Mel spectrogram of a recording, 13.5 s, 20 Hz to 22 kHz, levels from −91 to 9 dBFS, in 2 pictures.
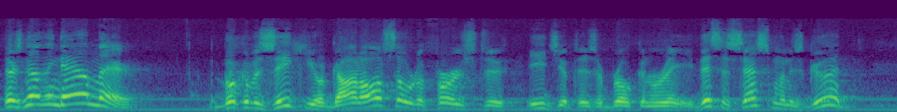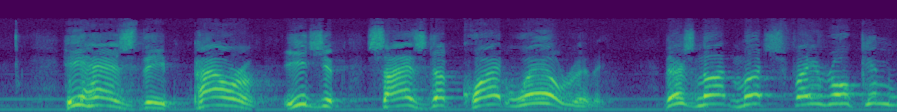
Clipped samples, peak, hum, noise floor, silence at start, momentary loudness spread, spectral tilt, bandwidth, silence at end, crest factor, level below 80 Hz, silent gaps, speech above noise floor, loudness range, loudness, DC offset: under 0.1%; 0 dBFS; none; -41 dBFS; 0.05 s; 10 LU; -5 dB/octave; 10.5 kHz; 0 s; 16 dB; -62 dBFS; none; 25 dB; 4 LU; -17 LUFS; under 0.1%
